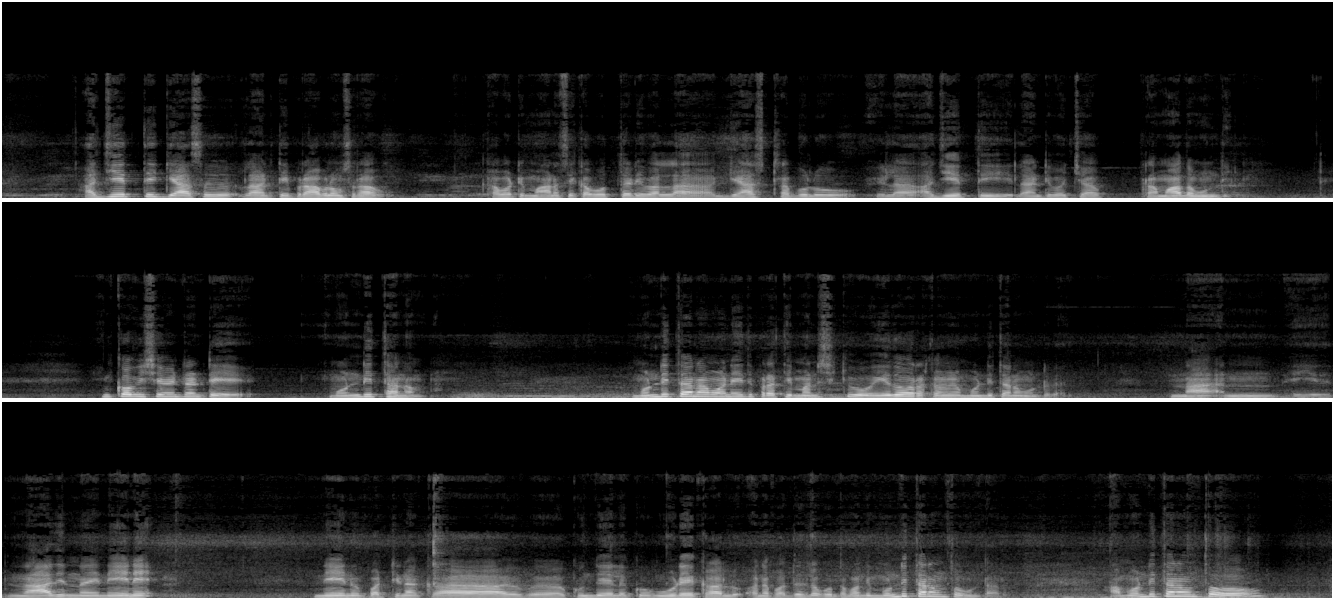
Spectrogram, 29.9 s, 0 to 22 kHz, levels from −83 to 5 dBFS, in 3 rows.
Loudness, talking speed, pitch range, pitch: -20 LUFS, 90 wpm, 140-180 Hz, 155 Hz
